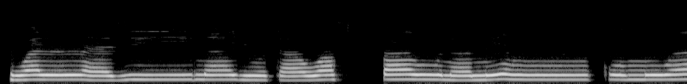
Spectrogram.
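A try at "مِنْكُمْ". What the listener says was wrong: Kumnya jangan sampai ada pantulannya.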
